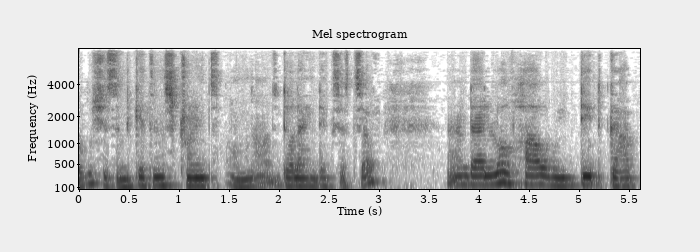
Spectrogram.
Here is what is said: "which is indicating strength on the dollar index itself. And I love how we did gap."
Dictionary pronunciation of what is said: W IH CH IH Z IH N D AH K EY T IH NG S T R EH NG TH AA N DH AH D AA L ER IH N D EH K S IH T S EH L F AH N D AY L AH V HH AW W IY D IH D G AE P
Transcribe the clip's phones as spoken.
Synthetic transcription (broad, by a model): W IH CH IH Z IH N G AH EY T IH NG S T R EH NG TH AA N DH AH D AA L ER IH N D EH K S IH T S EH L F AH N D AY L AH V HH AW W IY D IH D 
